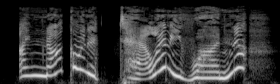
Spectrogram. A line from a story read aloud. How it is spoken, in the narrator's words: squeaked with an insulted scowl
